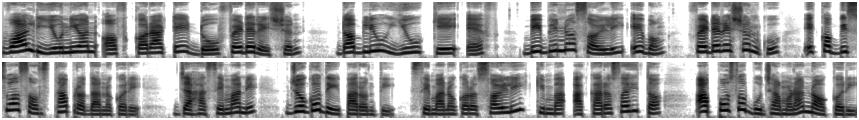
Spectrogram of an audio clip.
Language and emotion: Odia, neutral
